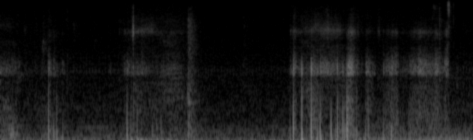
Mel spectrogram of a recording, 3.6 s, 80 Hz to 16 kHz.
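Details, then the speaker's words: Fans in a PCZZOI H3 ATX PC case, sped up in MSI Center to make the noise audible; quiet whir broken by rapid machine-gun-like bursts of sharp clicks; fan clicking, cause not identified. "Can you not hear that? It's like a rapid fire machine gun."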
